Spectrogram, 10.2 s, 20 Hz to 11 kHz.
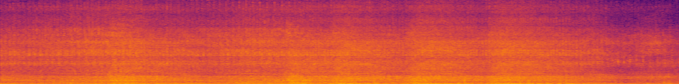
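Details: VAZ 2108/2109/21099 after timing belt idler pulley replaced and alternator belt retensioned, previously whistling above idle: low, steady idle with gently wavering hum and no squeal or chirp; belts quiet, engine normal.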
